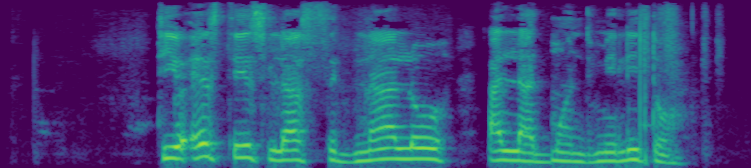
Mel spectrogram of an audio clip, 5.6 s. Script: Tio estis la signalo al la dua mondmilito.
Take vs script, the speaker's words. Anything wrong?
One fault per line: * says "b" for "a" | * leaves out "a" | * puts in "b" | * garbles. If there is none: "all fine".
* leaves out "dua"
